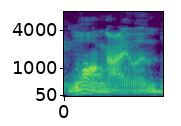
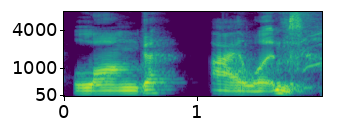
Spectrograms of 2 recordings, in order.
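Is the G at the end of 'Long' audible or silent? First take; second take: silent; audible. First: The G in 'Long' is not separately sounded. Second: A hard G is sounded after 'Long'. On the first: "they don't say Long Island" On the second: "There's an emphasis on the G"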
